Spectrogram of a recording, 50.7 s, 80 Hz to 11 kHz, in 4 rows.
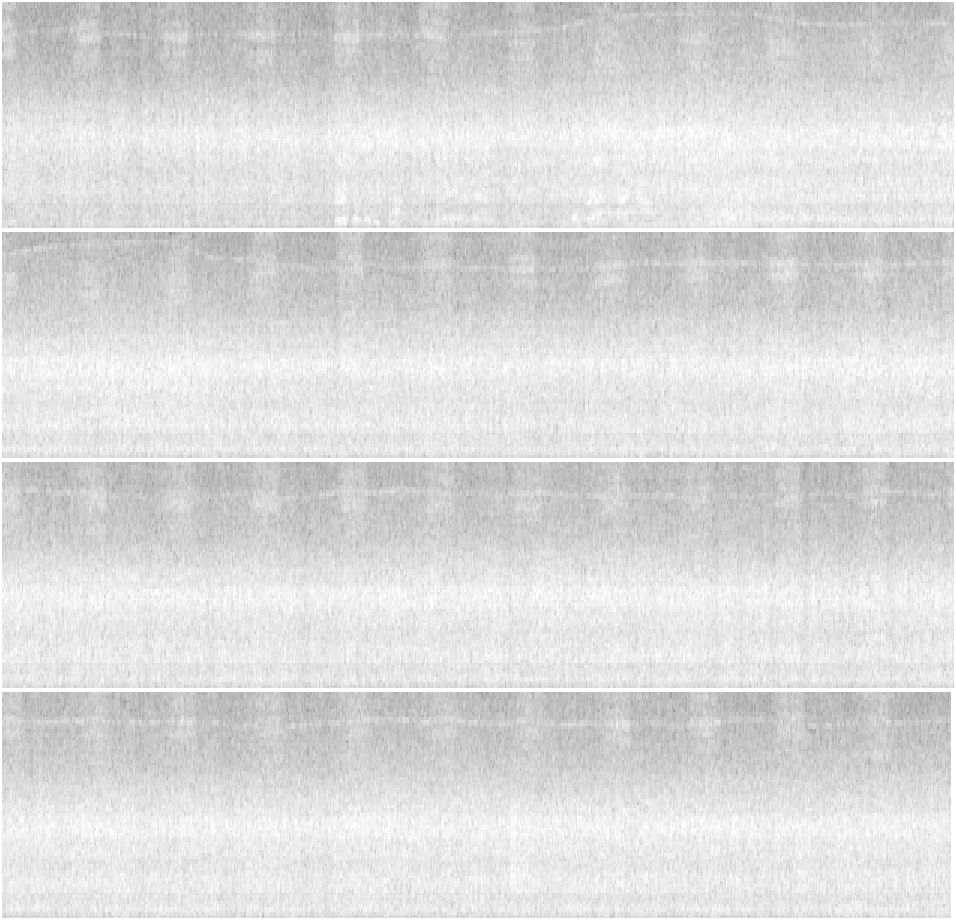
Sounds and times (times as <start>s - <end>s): Pump (liquid): 0.0s - 50.7s.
